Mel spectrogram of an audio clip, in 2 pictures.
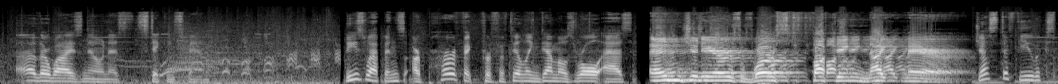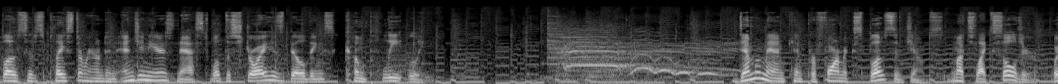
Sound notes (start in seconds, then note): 16.1 goofy yell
